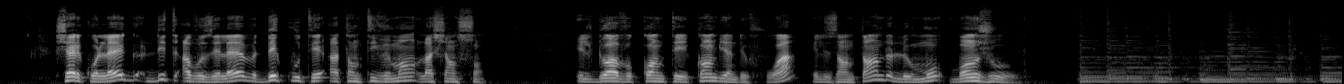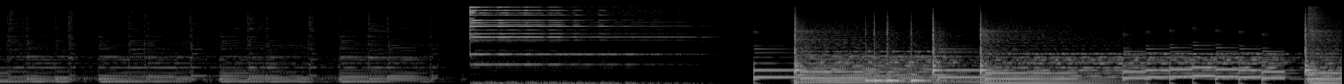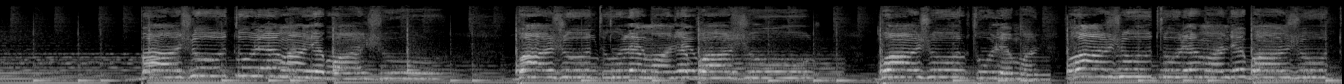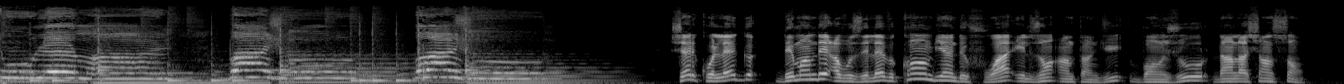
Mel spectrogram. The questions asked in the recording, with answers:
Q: Chers collègues, demandez à vos élèves combien de fois ils ont entendu « Bonjour » dans la chanson.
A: Le mot « bonjour » est chanté 9 fois dans la chanson.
